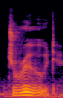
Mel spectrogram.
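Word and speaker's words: Drudkh: has not changed so as of my understanding at this very moment it is Drude I don't know how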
